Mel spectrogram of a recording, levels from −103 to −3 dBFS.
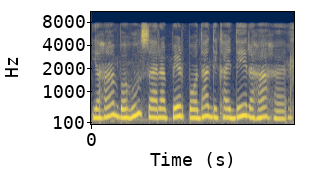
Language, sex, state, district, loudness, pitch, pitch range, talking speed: Hindi, female, Jharkhand, Palamu, -12 LUFS, 250 Hz, 245-275 Hz, 130 wpm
